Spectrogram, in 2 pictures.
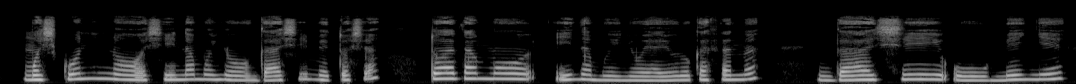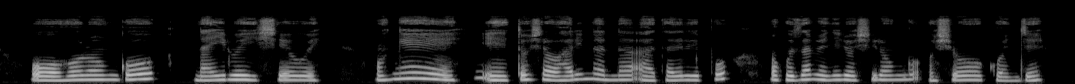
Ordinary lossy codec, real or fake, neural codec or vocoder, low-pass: MP3, 48 kbps; real; none; 9.9 kHz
